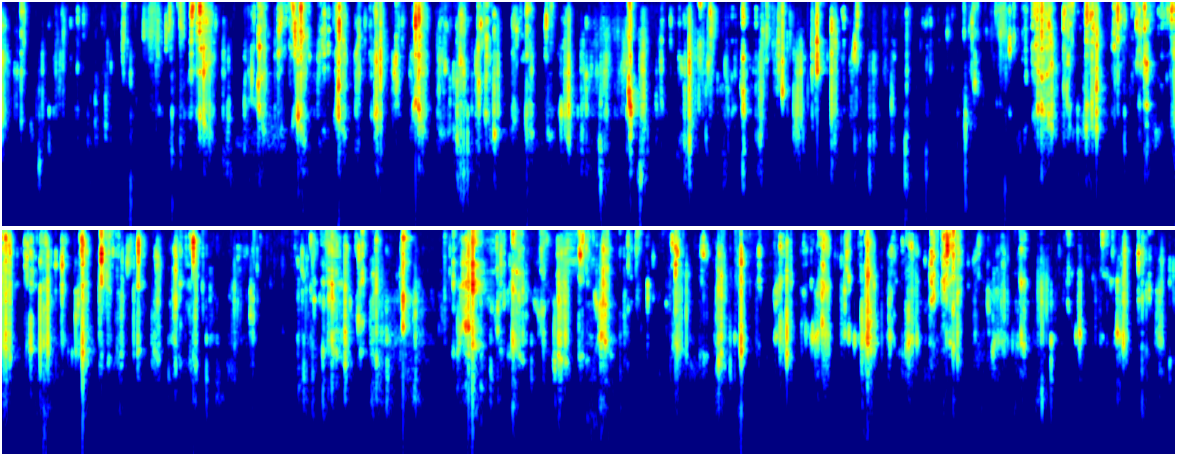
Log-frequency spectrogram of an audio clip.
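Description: Close-miked chewing of raw sea cucumber: firm, crunchy bites and wet chewing in rapid clicks, pausing briefly about twelve seconds in and again around eighteen seconds.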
